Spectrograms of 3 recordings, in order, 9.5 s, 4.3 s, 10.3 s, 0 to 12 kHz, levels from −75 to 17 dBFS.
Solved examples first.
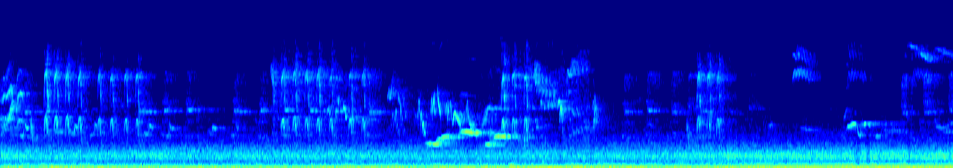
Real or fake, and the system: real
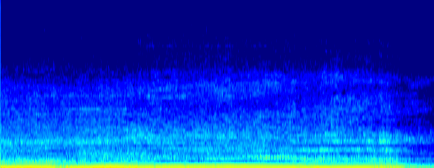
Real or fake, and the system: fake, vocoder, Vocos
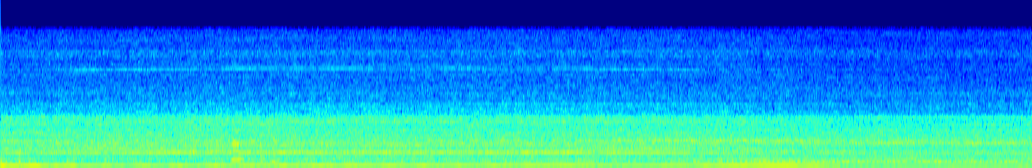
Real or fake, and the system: real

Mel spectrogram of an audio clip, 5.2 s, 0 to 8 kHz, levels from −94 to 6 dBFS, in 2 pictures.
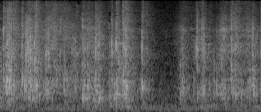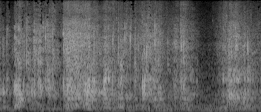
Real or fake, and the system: fake, autoencoder, DAC-VAE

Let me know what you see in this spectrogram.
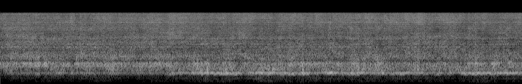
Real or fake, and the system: fake, codec, SNAC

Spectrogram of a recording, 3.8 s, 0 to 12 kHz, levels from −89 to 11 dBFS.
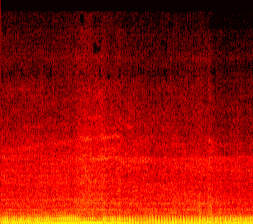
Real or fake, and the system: fake, vocoder, BigVGAN v2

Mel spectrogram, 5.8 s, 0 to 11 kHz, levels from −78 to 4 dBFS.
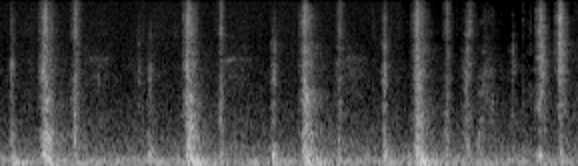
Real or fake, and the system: fake, vocoder, BigVGAN v2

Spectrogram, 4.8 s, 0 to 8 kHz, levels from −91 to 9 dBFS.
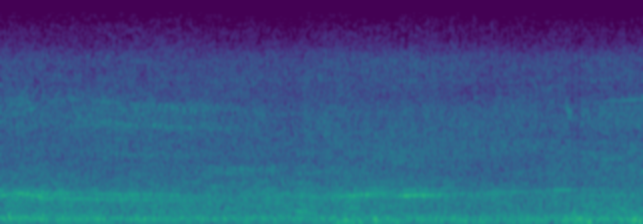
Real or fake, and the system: real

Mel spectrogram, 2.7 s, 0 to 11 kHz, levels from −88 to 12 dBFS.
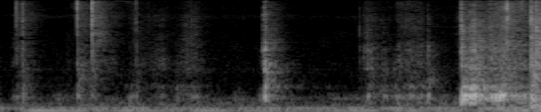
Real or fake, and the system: real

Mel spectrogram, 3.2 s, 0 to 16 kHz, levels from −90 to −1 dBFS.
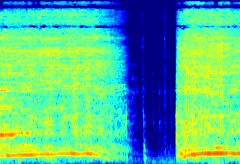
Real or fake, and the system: fake, codec, SNAC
